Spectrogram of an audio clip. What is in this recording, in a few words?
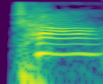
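"cha", Mandarin Chinese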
